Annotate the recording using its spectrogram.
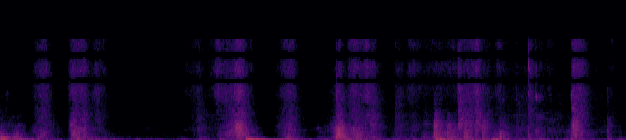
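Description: Faint knocks and rustling as a bowl of potatoes is picked up and handled, with a short low hum from a man's voice about two and a half seconds in.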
